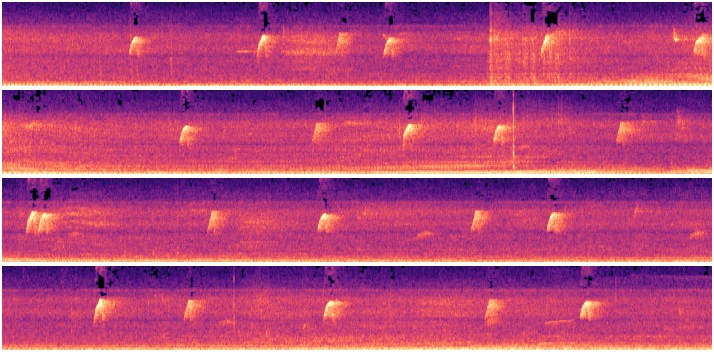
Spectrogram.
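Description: A small bird repeating short, sharp high chirps about once a second, sometimes in quick pairs, over a low steady rumble like distant traffic.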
